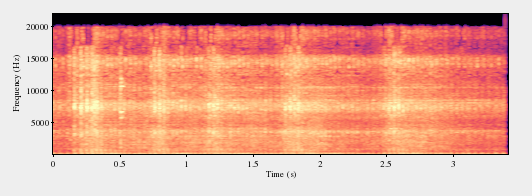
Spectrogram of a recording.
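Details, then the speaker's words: Old Honda Supra/Grand Supra Fit motorcycle that won't start on electric starter despite good battery and starter, suspected weak ignition: kick-started, it caught easily; steady, slightly lumpy single-cylinder putter with even pulses, no misses. "sedangkan kalau di engkol teman-teman ini sangat bagus dulu ya mudah nyalanya"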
